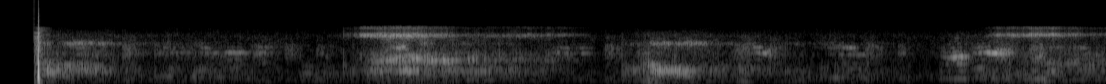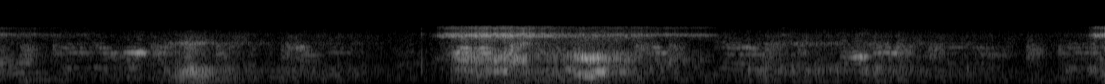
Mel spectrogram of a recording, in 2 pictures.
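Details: Adult man snoring loudly during sleep: about five to six loud, harsh, rattling, fluttering breaths in a quiet room.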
